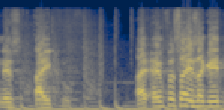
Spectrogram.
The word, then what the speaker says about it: iQOO: The pronunciation is IQ. I emphasize again, it's IQ.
